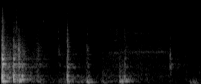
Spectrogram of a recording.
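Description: A few faint knocks and handling sounds from a plastic bucket and its lid being handled and set down.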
